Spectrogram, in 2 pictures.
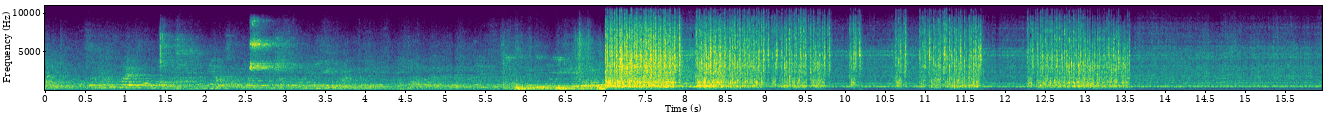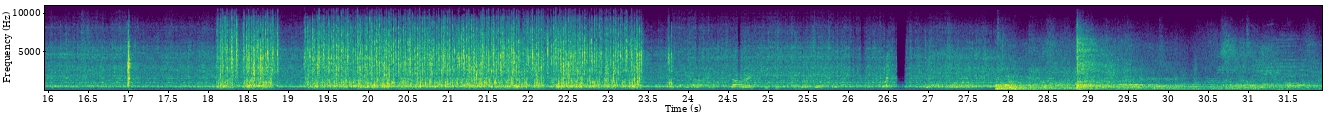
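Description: Mail-sorting-room machinery running with a rapid mechanical clatter over a steady hum. The clatter grows much louder in two long stretches in the middle, with indistinct voices in the background.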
